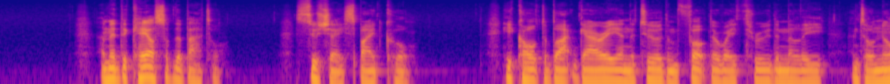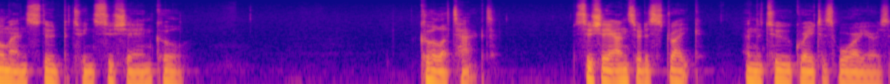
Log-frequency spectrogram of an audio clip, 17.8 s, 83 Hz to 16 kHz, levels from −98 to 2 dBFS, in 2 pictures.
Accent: British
